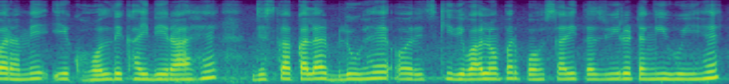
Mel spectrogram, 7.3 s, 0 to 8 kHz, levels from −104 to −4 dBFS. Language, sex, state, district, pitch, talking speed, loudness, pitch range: Hindi, male, Rajasthan, Nagaur, 190 Hz, 180 wpm, -18 LUFS, 180-195 Hz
